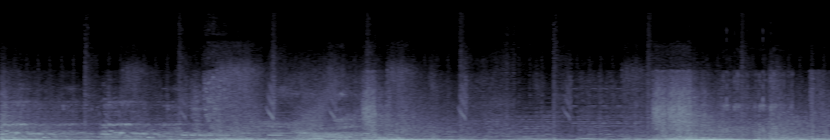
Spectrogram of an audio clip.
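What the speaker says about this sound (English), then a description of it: "Oh, that was a nice mine hit as well." Spider mine explosions and siege tank fire from a StarCraft: Brood War match: repeated booms and crashing impacts over a dense, continuous battle din, swelling loudest near the end.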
